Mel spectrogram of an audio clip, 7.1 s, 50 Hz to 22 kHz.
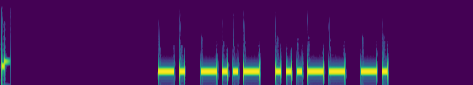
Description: Morse code, heard as a keyed tone, about 15 wpm, 700 Hz. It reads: NX3N
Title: USA Call Signs - 4 Characters - Repeated 2x - 15wpm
